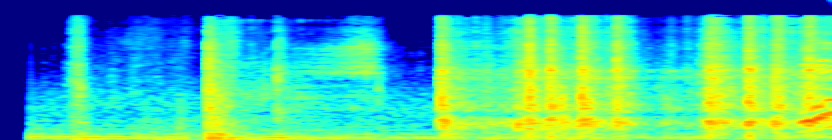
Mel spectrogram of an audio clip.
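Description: A series of sharp clicks and knocks, a few scattered ones in the first two seconds and then a rapid run from about halfway, as a front door is unlatched and pushed open.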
